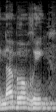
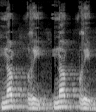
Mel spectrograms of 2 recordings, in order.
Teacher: با حروف قلقلہ میں سے ہیں، اس میں قلقلہ کر کے پڑھیں گے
